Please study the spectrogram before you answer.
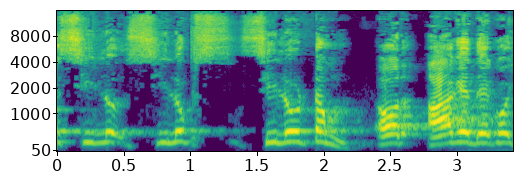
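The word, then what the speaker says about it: Psilotum: अच्छा, इसमें भी पी साइलेंट है, सिलोटम, इसको आप लिखोगे पी से, लेकिन पढ़ोगे सिलोटम।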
